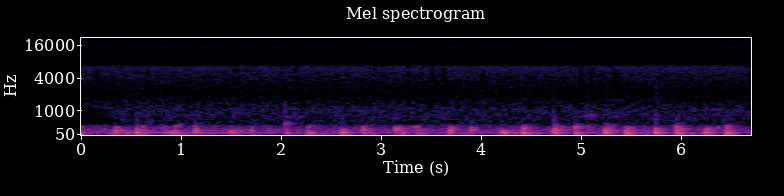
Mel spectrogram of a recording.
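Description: Steady, fairly quick heartbeat, about 118 a minute, muffled thumps over low background noise; a normal raised rate during recovery after exercise.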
